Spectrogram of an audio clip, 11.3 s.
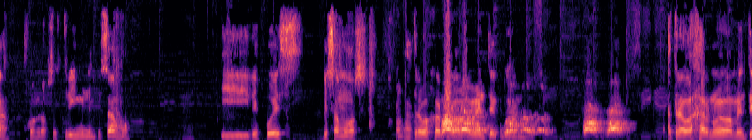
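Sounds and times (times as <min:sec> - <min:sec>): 
speech: 0:00.0 - 0:02.0, 0:03.3 - 0:08.4, 0:10.0 - 0:11.2
pet female dog barking and yelping: 0:06.4 - 0:09.6.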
